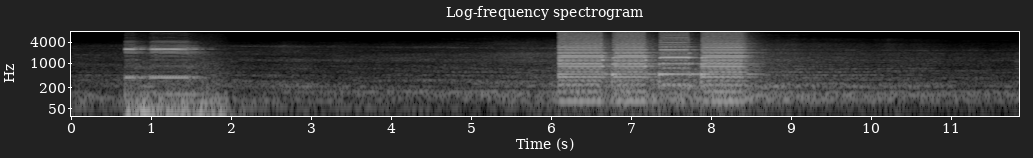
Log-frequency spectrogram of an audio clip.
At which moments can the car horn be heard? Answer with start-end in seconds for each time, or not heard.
0.7-1.9, 6.0-8.4.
